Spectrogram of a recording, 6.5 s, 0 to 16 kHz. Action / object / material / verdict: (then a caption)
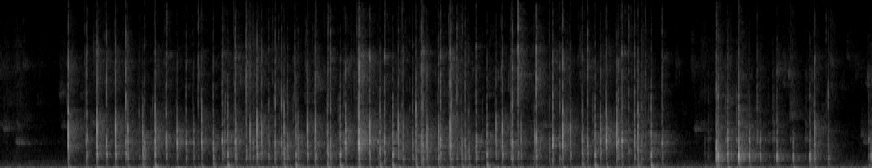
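tap / mechanical keyboard with plastic keycaps in an acrylic case / plastic / none. A compact 65% KBD67 Lite mechanical keyboard with Akko CS Ocean Blue switches, white and black plastic keycaps and a translucent acrylic case with red underglow rests on a desk while both hands type continuously with their fingertips. Dense, bright, crisp clacks follow each other rapidly with very short decay, pause briefly near the five-second mark, then resume.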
